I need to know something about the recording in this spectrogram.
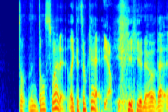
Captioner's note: laughs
